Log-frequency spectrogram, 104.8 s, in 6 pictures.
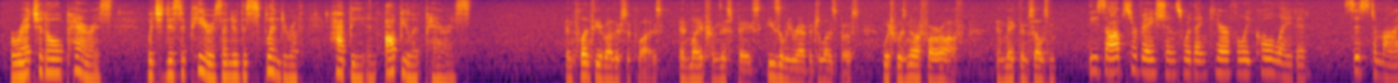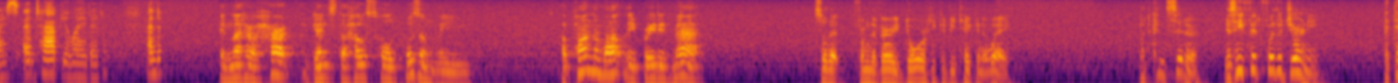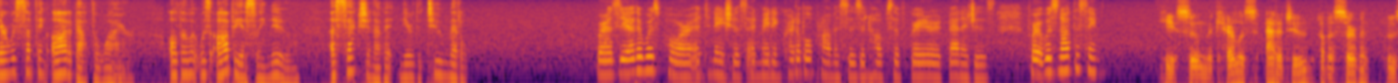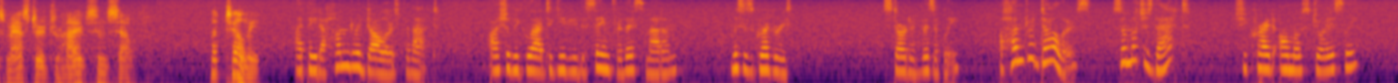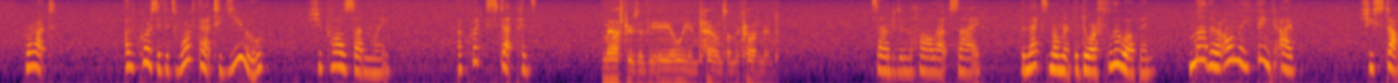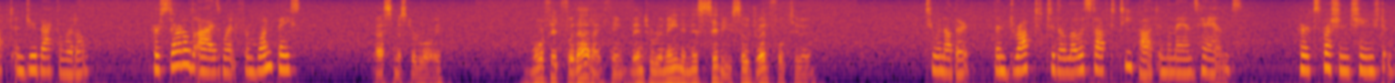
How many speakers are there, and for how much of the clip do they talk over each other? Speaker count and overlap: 9, no overlap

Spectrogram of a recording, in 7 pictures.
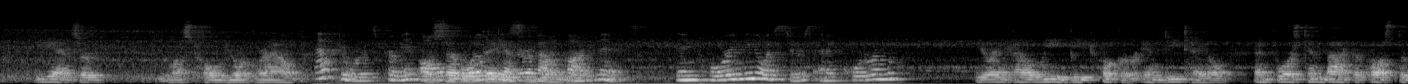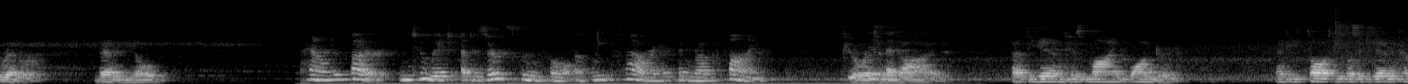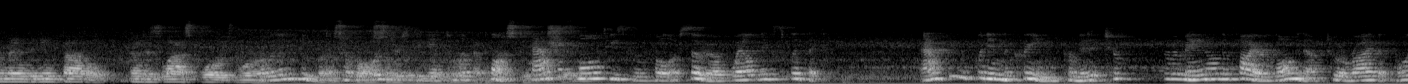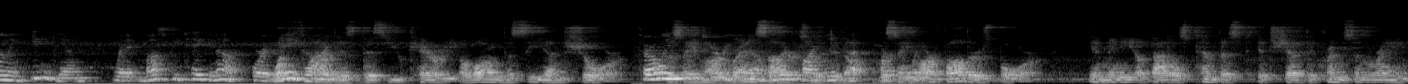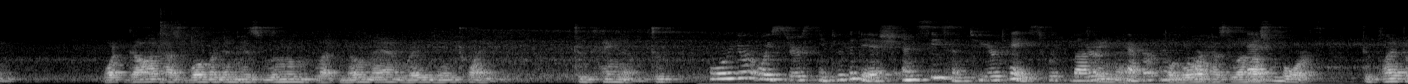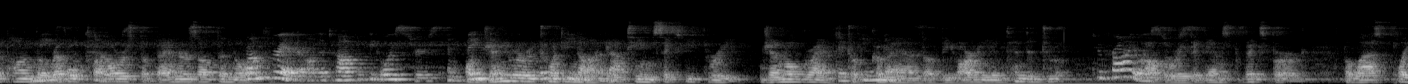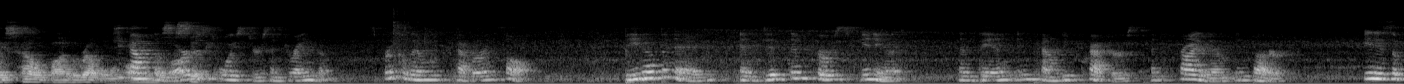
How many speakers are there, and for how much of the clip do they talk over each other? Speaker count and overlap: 2, about 22%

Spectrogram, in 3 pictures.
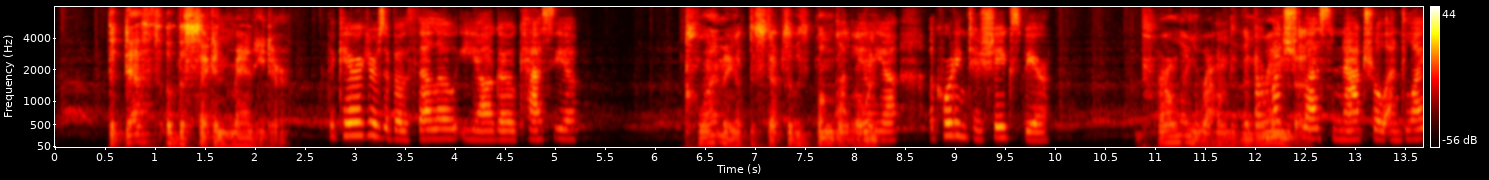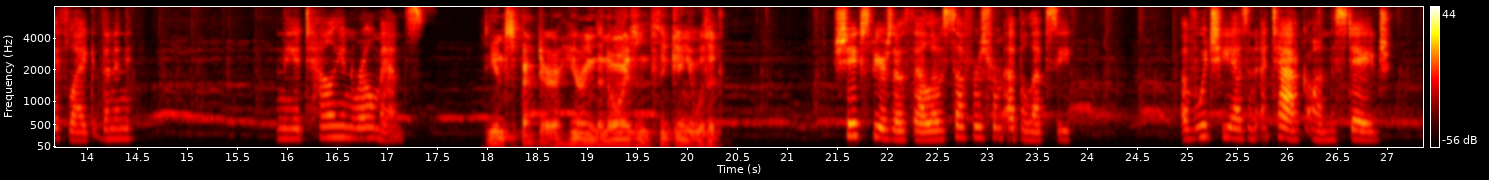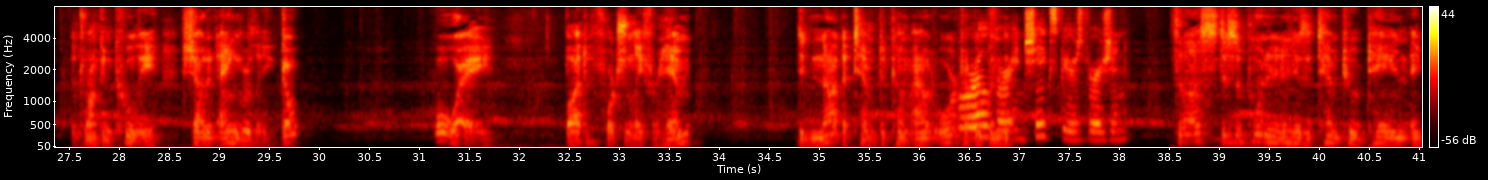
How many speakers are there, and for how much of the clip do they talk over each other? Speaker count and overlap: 2, about 5%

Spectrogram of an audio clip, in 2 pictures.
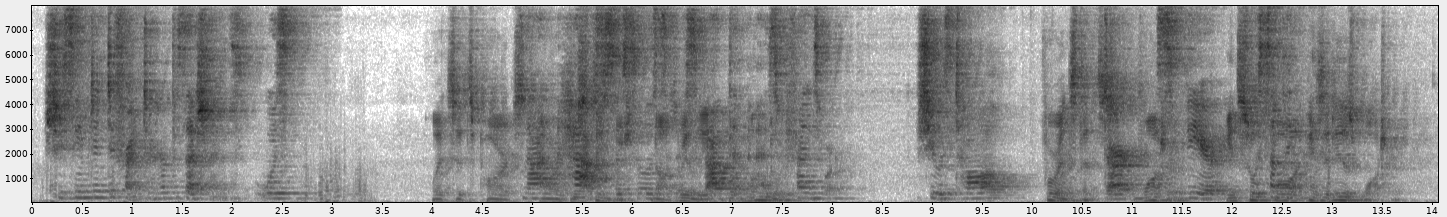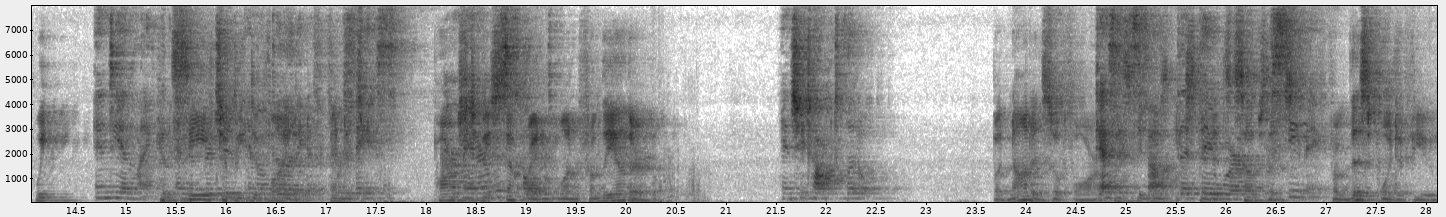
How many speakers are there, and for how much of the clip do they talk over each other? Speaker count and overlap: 2, about 39%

